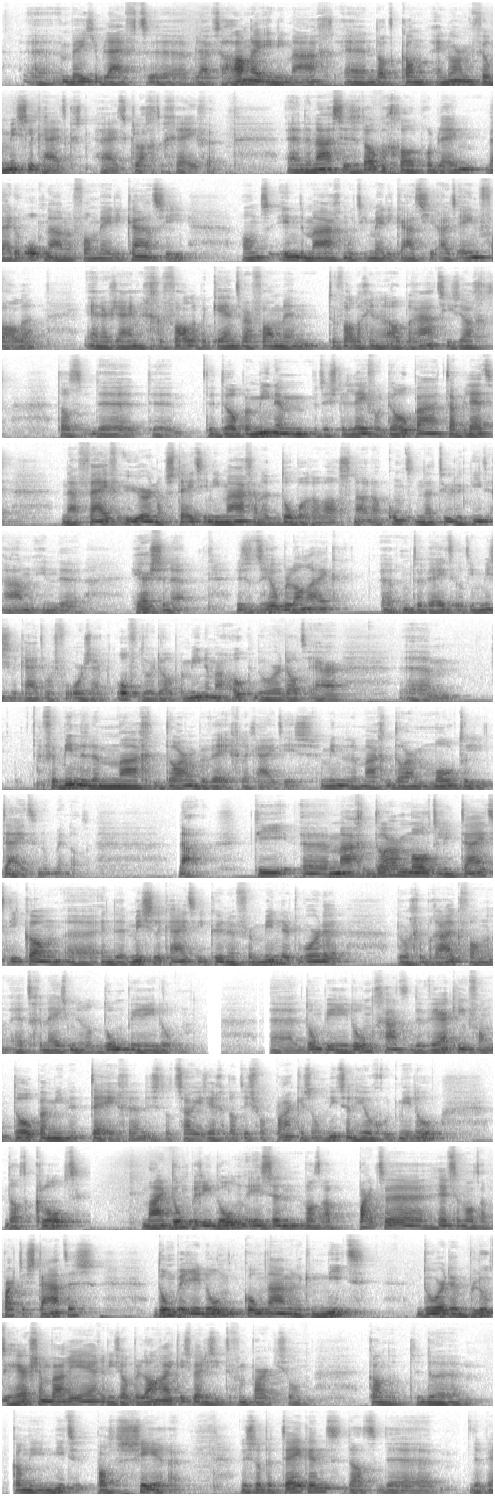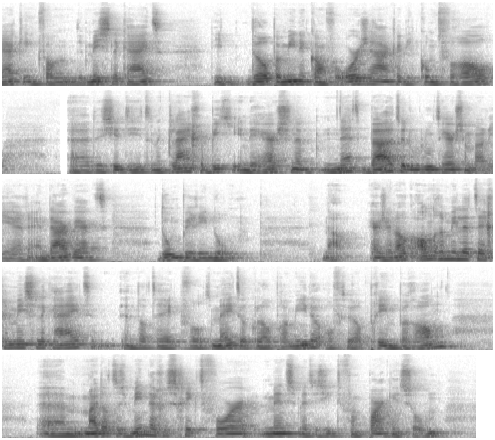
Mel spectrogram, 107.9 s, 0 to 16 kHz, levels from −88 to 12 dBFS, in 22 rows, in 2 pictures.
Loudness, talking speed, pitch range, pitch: -24 LUFS, 140 wpm, 95-110 Hz, 105 Hz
